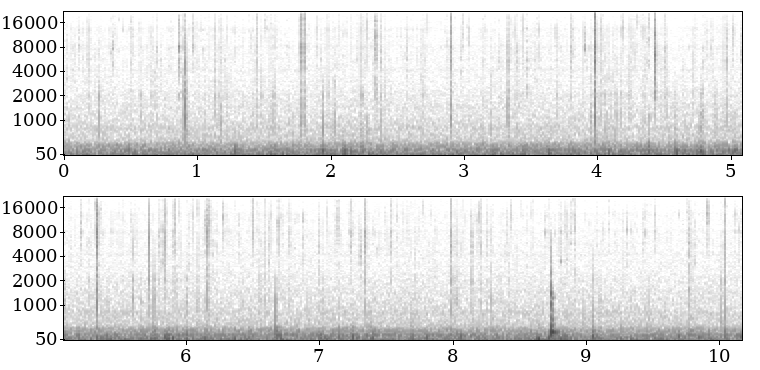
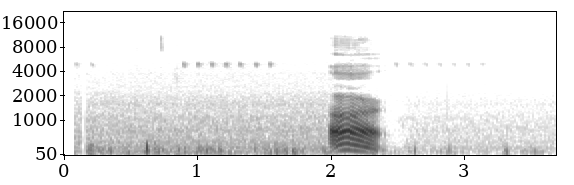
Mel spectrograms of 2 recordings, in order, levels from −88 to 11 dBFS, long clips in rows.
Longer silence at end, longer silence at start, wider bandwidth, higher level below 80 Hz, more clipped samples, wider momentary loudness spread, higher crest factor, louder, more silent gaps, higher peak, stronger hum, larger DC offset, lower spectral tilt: second, 0 s vs 1.3 s; second, 0 s vs 0.6 s; first, over 20 kHz vs 10 kHz; first, -42 dBFS vs -60 dBFS; neither; second, 6 LU vs 23 LU; first, 26 dB vs 20 dB; second, -39 LUFS vs -17 LUFS; neither; second, -10 dBFS vs -2 dBFS; neither; neither; second, -5.5 dB/octave vs -8 dB/octave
